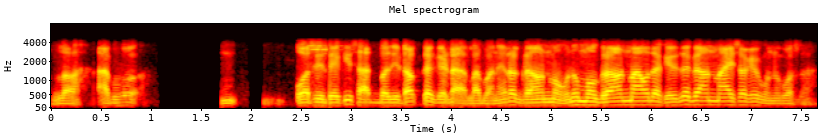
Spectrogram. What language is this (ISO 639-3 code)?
nep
